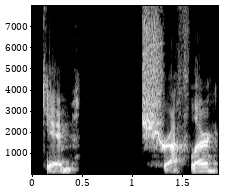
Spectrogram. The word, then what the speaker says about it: Gibb Schreffler: I'm one of the moderators on the Bhangra podcast, and I'm here with Gibb Schreffler. Is that the best way of pronouncing it?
